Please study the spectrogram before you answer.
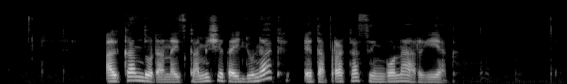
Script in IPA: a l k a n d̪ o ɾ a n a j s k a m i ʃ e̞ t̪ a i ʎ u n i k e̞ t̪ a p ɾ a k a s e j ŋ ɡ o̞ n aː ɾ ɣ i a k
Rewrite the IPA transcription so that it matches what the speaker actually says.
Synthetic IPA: a l k a n d̪ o ɾ a n a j s k a m i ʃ e̞ t̪ a i ʎ u n a k e̞ t̪ a p ɾ a k a s e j ŋ ɡ o̞ n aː ɾ ɣ i a k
